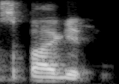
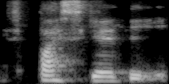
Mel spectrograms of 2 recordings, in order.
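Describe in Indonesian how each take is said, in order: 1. Bunyi s ada di awal kata. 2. Bunyi s bergeser ke belakang dalam kata. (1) "instead of spaghetti" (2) "kept saying spaghetti"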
